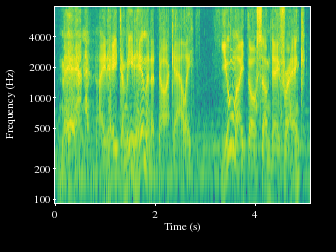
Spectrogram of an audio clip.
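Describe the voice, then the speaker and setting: An actor playing a brash, needling police interrogator in a video game cutscene. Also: male voice, medium pitch, measured pace, loud music behind the voice. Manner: needling, animated.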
